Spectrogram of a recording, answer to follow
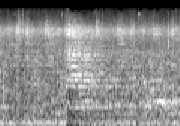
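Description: Loud street-procession din: a steady low rumble with a sustained horn-like tone over it, swelling about a second in.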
